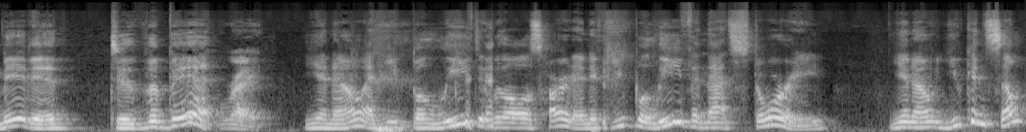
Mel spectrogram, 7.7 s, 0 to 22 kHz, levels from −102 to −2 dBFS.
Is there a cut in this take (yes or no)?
no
